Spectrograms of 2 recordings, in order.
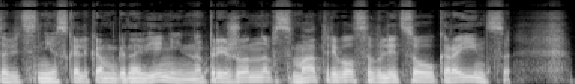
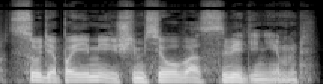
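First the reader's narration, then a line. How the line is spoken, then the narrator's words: Grumbling. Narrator (Russian): проворчал майор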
